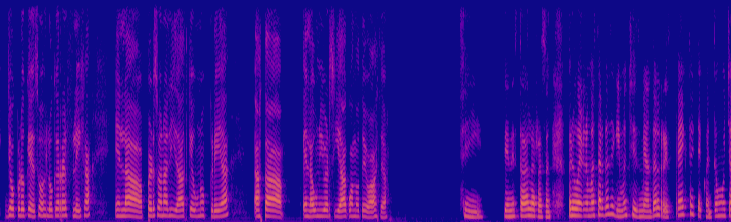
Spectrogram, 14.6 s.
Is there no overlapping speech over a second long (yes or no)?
yes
